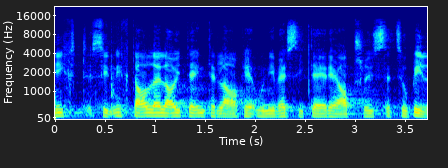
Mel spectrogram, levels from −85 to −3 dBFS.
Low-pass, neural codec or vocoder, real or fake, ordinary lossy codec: 14.4 kHz; none; real; none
